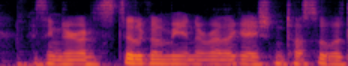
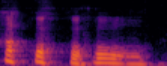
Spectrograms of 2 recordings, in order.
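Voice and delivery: hammed-up evil villain laugh; mustache twirling villain; 5 dB quieter than usual. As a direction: cackle like a cartoon villain. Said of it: "I'm twirling my mustache".

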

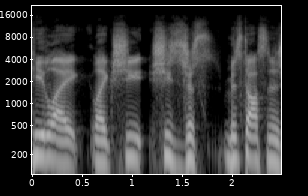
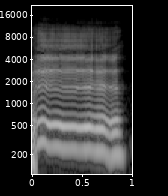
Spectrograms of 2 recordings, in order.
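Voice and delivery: disgusted ugh; 9 semitones higher than usual. Retold or imitated. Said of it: "just be like".

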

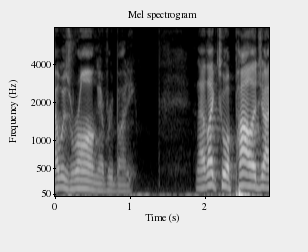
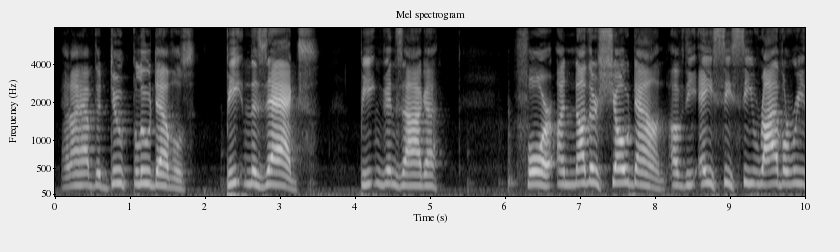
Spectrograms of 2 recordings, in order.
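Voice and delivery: normal talking voice

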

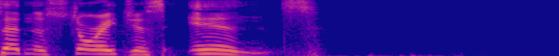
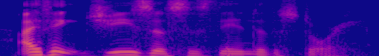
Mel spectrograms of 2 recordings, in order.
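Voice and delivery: much softer and lower, almost under the breath; a quiet, weighty confession; hushed, solemn; 8 semitones lower, 9 dB quieter, faster than usual. Real, not acted. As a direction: drop the voice low for "I think Jesus is the end of the story". Solemn conclusion of the sermon.

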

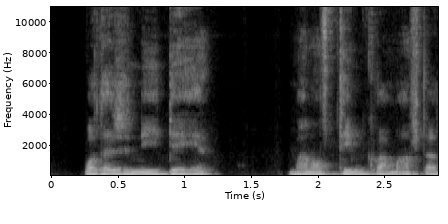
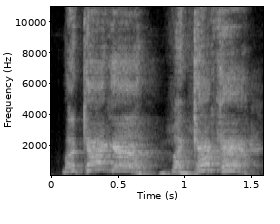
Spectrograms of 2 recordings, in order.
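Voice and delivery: high mock heckler cry, repeated; heckler's yell; 13 semitones higher than usual. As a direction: squawk it twice like the rude heckler. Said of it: "Zo, zo van het".

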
